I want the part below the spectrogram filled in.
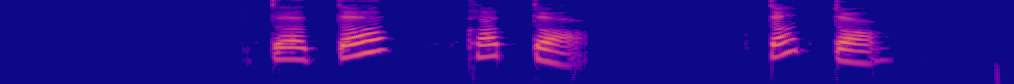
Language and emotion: Russian, positive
